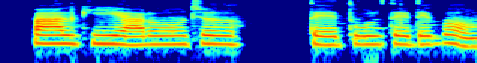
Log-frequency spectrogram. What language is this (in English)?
Bangla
